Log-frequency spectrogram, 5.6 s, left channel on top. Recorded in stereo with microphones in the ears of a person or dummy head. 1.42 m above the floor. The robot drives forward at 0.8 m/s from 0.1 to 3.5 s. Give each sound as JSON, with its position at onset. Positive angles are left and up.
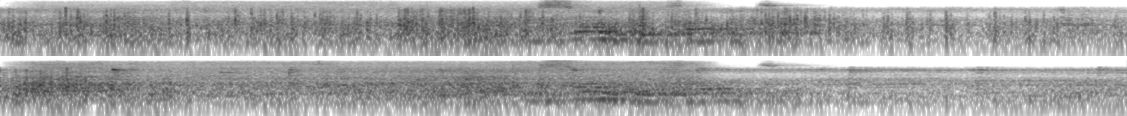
{"t": 2.6, "sound": "a woman speaking", "side_deg": 35, "distance_m": 4.0}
